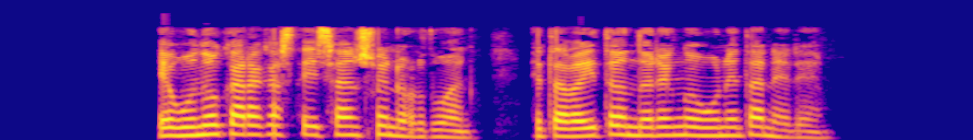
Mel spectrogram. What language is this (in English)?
Basque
